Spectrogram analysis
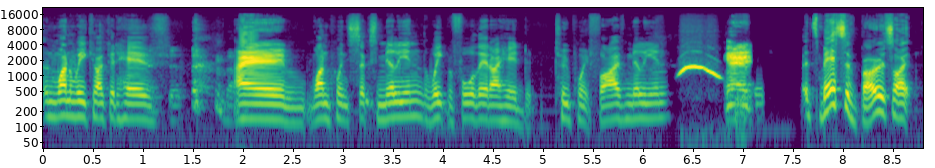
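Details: Tourette syndrome vocal tic in a man diagnosed with Tourette's at age nine, whose vocal tics include swearing and repeated phrases.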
